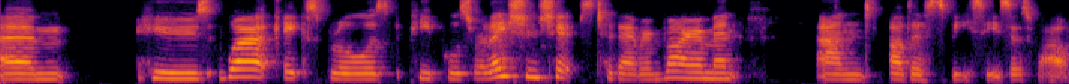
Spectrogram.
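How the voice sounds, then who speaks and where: A woman's fairly high-pitched, bright, sharp voice at a fairly slow pace, with a British accent. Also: ordinary pitch variation. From Britain. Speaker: arts producer, talk host. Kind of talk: hosting an online artist talk. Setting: video call.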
